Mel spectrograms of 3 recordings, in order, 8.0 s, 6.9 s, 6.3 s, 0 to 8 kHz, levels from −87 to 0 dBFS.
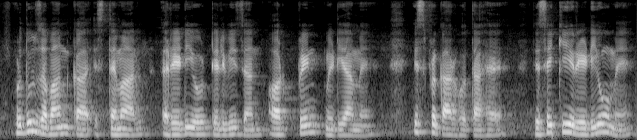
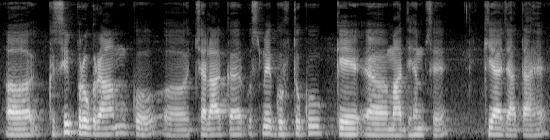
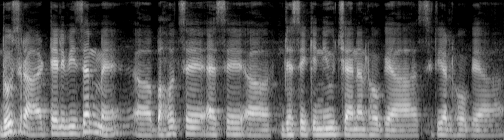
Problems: none marked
